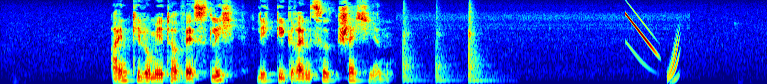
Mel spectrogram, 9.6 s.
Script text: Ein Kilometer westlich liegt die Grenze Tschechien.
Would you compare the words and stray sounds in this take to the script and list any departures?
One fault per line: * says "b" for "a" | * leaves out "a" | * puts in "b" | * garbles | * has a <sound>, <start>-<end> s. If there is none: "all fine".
* has a thud, 5.0-6.6 s
* has a chirp, 7.8-8.5 s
